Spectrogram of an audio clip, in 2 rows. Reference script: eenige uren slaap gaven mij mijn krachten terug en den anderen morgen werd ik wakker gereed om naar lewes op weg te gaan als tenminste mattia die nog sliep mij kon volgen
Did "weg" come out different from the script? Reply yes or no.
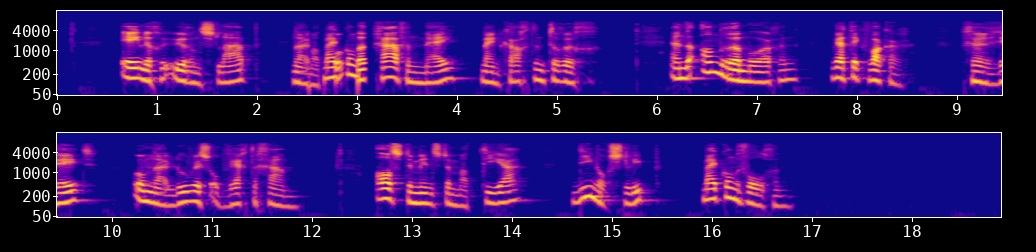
no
